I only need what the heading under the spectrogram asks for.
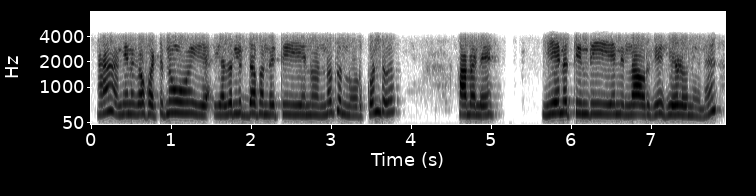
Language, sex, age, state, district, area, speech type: Kannada, female, 30-45, Karnataka, Gadag, rural, conversation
